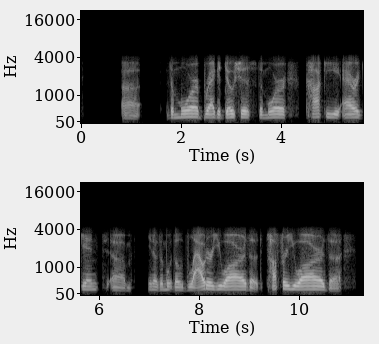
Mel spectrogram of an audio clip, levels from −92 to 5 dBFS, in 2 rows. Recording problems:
phone-call audio

